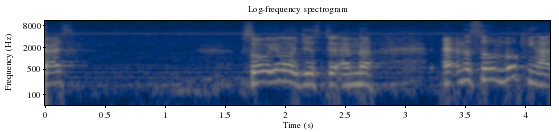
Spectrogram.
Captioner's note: pause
